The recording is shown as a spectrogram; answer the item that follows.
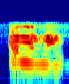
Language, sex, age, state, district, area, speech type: Kannada, female, 18-30, Karnataka, Shimoga, rural, conversation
